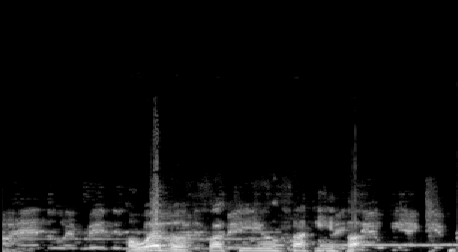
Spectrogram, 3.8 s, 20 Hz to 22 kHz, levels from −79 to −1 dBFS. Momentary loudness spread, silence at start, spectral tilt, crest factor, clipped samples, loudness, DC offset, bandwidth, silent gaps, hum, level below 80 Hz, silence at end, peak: 16 LU; 0 s; -7.5 dB/octave; 16 dB; under 0.1%; -17 LUFS; under 0.1%; 8.4 kHz; none; none; -48 dBFS; 0 s; 0 dBFS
